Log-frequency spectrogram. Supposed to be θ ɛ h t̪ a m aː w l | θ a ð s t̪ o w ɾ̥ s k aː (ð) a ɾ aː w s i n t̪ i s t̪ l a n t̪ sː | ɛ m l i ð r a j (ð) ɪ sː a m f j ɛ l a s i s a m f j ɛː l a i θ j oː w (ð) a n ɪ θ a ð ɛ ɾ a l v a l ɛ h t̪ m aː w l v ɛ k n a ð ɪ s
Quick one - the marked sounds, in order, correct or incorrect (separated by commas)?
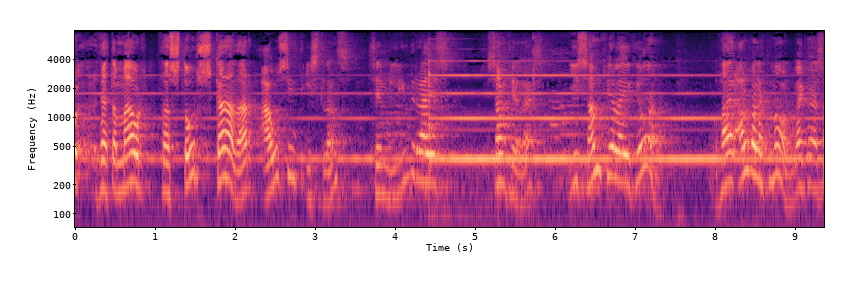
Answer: correct, correct, correct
